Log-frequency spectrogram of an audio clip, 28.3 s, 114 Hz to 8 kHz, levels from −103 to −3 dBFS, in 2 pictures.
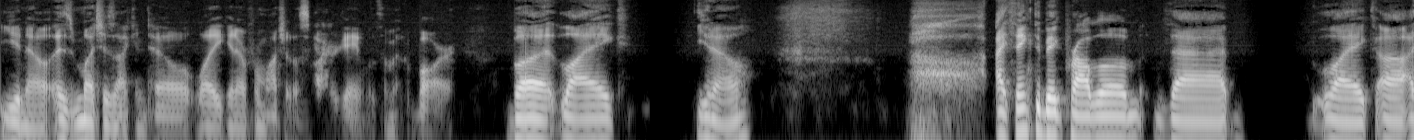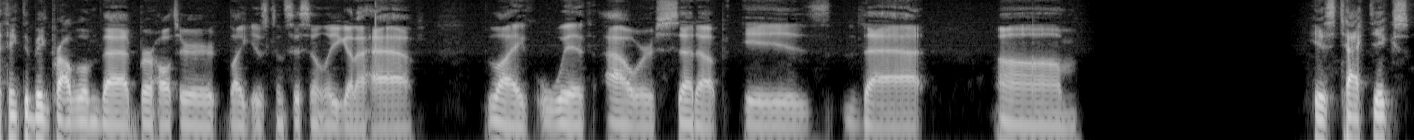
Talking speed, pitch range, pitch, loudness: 115 wpm, 90-115 Hz, 95 Hz, -27 LUFS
